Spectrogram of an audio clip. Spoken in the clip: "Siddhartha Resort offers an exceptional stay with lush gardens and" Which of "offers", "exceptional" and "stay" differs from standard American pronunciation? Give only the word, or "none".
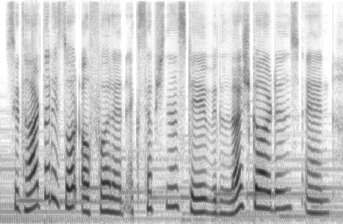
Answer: offers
